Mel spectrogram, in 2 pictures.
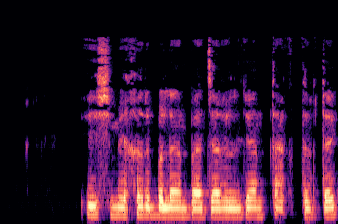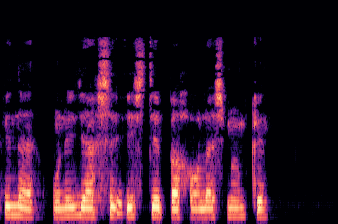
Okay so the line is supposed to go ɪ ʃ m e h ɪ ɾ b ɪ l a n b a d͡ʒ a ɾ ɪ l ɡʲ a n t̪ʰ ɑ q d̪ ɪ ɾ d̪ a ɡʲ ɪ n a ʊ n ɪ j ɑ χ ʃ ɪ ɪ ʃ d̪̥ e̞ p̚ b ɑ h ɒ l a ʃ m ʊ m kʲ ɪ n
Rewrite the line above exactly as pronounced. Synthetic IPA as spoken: ɪ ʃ m e h ɪ ɾ b ɪ l a n b a d͡ʒ a ɾ ɪ l ɡʲ a n t̪ʰ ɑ q d̪ ɪ ɾ d̪ a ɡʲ ɪ n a ʊ n ɪ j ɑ χ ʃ ɪ ɪ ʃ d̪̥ e̞ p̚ b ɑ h ɒ l a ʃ m ʊ m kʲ ɪ n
